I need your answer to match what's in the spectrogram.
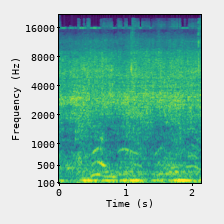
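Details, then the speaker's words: Washing machine after repair of a blocked drain pump, drain cycle: steady low hum with watery gurgle, unbroken; pump no longer blocked, emptying normally with no error. "Là, on entend bien le bruit de la vidange de la pompe. Donc elle est plus bloquée, elle fait le job."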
